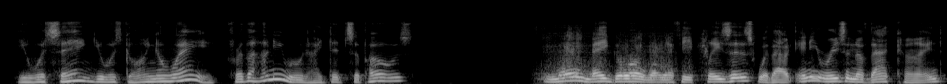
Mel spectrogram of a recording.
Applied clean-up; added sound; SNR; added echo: neural separator model SepFormer DNS4.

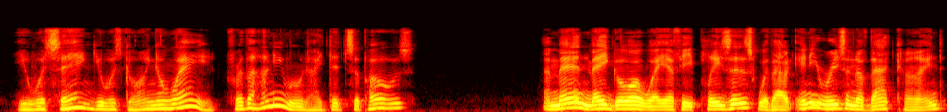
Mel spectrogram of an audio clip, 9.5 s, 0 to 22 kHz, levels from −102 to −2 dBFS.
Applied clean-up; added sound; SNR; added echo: none; none; none; none.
